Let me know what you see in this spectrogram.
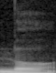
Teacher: मुख बीच में बंद हो जाता है और हवा दोनों से निकलती है जैसे ल ल में मुख दोनों और से बंद हो जाएगा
